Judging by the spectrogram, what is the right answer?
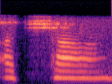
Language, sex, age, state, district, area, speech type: Urdu, female, 30-45, Uttar Pradesh, Aligarh, rural, conversation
